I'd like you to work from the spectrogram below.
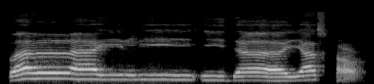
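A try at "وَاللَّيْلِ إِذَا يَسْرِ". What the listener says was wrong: Linya masih kepanjangan, Bu. Walaili.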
